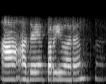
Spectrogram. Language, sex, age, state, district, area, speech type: Malayalam, female, 30-45, Kerala, Ernakulam, rural, conversation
